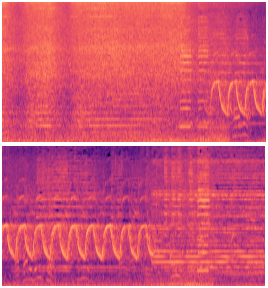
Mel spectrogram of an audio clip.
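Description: Busy city traffic noise, then an emergency vehicle siren in fast yelp mode, sweeping up and down about two and a half times a second for some four seconds, with one more sweep near the end. Steady held tones run alongside it.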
